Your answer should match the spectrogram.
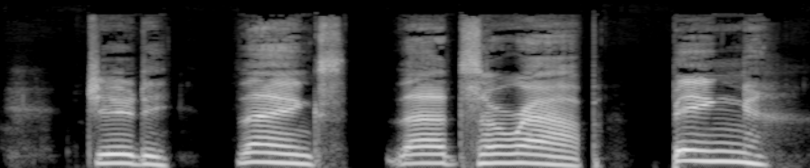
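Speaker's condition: Parkinson's disease, young onset; diagnosed at age 35

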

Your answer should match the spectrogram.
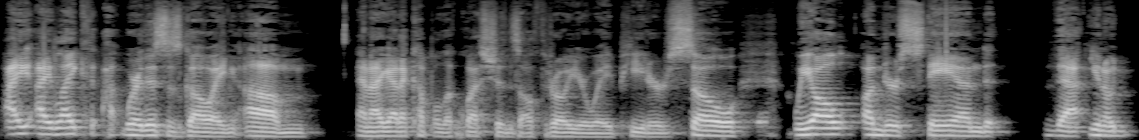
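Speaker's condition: No condition

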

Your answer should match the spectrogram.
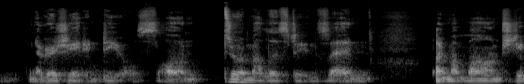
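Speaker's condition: Total laryngectomy, total laryngectomy with TEP

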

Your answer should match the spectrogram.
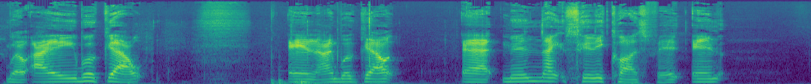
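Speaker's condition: Down syndrome

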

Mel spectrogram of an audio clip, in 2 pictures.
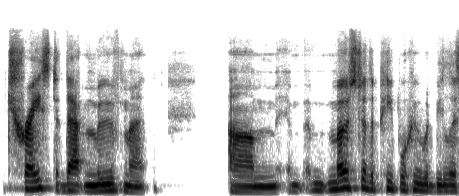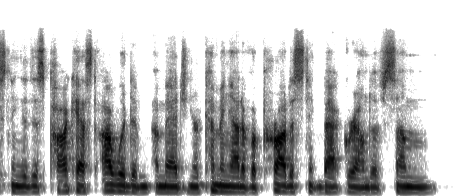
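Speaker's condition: No condition

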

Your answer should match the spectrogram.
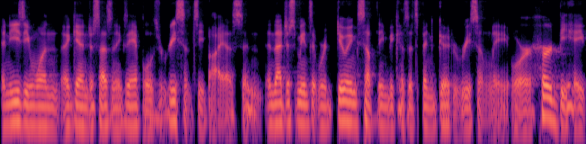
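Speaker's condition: No condition

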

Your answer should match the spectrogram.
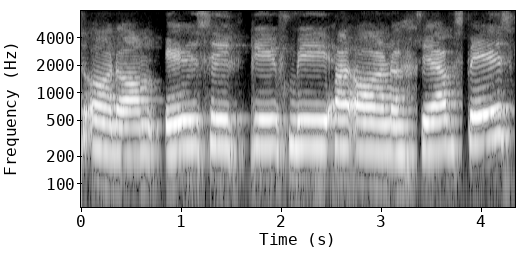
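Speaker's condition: Down syndrome; Down syndrome since birth

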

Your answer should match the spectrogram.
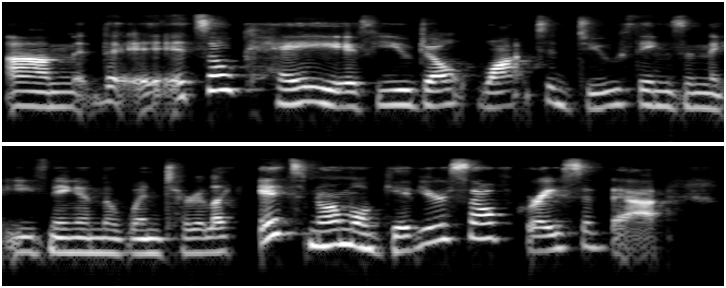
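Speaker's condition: No condition

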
